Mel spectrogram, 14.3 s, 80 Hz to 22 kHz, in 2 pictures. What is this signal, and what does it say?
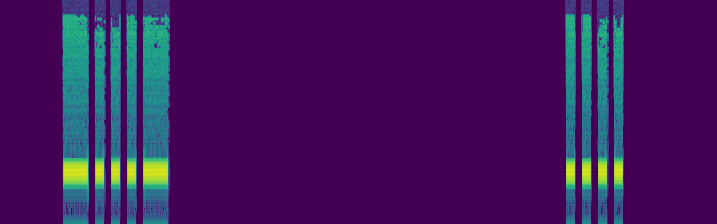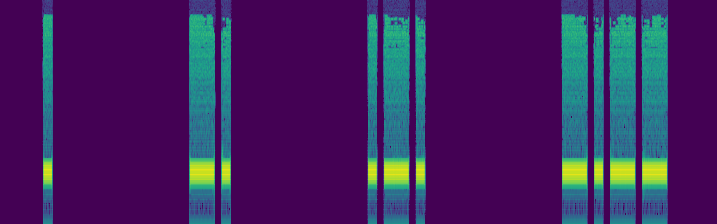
Morse code, heard as a keyed tone, about 15 wpm, spaced as for 5 wpm, 1000 Hz. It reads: <BT> HENRY
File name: qotdfiles / 5wpm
